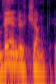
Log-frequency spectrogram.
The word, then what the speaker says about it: Vaynerchuk: Vaynerchuk.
